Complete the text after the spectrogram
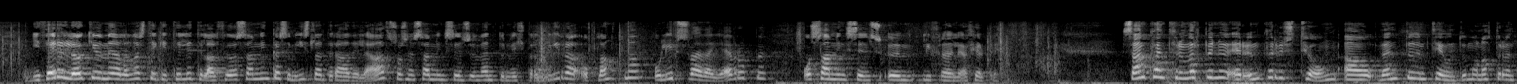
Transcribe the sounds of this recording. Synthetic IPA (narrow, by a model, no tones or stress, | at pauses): iθejɾʏlœːɣcɪʏmɛːðalanːaɾ̥st̪ʰɛːcɪt̪ʰɪlːɪt̪ʰɪlalfjowðasamniŋkasɛmist̪lant̪ɪɾaːðɪlɛ̰ɣa̰ðswɔsɛmsamniŋsɪnsʏmvɛnt̪ʏnvɪl̥t̪ɾa̰t̪iːɾaʔɔ̰ɣpʰlan̥t̪naɔɣlifsvaːjðaiɛ̰vɾowpʏɔɣsamniŋsɪnsʏmliːfɾajðɪlɛ̰ɣafjœlpɪ | samkʰvajm̥t̪fɾʏmvar̥pɪnʏʔɛɾʔʏmkʰvɛɾjʏst̪ʰjoːwnawvɛnt̪ʏðʏmt̪ʰɛːɣʏnt̪ʏmɔɣnɔht̪ʏɾvɛnt̪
